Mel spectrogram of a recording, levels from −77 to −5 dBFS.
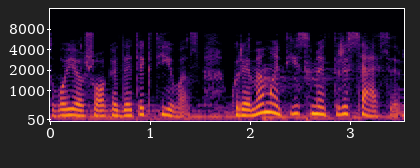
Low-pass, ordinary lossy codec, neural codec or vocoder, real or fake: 7.2 kHz; AAC, 48 kbps; none; real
